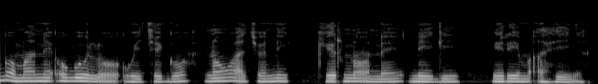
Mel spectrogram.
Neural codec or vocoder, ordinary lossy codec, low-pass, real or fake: codec, 16 kHz, 8 kbps, FunCodec, trained on Chinese and English, 25 frames a second; MP3, 48 kbps; 7.2 kHz; fake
